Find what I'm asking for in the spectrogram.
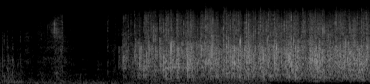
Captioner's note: applause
